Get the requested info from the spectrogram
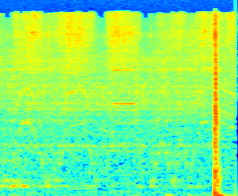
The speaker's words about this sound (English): And what you're hearing, that's the filament printer. And we're actually printing a hexatube, as we're calling it, but it is it's going to be the holder of the Starship Pen.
